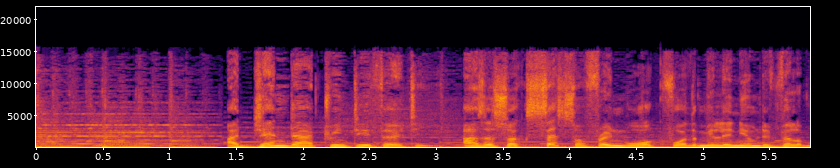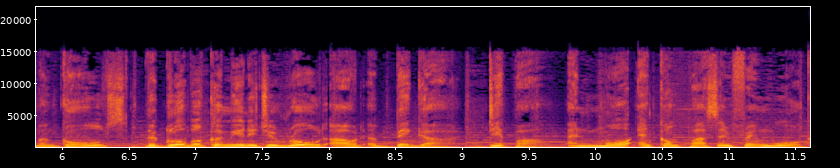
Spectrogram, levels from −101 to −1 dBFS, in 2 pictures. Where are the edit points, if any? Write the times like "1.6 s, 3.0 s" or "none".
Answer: 1.3 s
